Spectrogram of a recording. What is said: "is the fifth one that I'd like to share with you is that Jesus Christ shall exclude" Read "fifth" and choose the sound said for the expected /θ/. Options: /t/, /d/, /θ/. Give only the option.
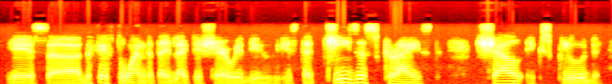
/t/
